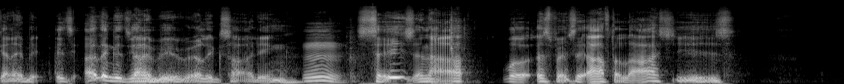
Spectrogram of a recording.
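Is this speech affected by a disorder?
Yes: cerebral palsy.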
